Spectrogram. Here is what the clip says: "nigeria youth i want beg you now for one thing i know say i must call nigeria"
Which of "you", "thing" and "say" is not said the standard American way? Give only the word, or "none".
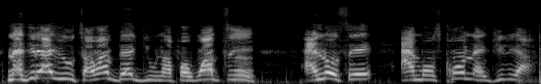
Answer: thing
